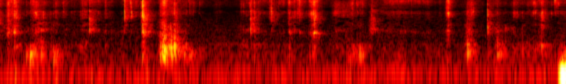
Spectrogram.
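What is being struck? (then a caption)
Bar of soap shaved with a blade. A hand-held, hand-sized solid bar of dry white soap with remnants of blue polish is shaved with a utility knife blade into crunchy flakes. A quiet, irregular series of short, crisp, bright scraping crunches plays over a low steady hum. The clip ends with a louder low thump.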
